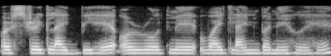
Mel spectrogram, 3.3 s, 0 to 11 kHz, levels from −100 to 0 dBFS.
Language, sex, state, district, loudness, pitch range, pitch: Hindi, female, Arunachal Pradesh, Longding, -14 LUFS, 180-190 Hz, 185 Hz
